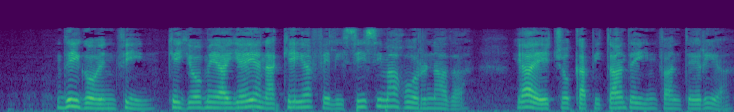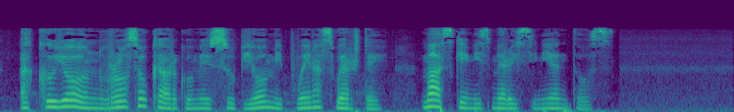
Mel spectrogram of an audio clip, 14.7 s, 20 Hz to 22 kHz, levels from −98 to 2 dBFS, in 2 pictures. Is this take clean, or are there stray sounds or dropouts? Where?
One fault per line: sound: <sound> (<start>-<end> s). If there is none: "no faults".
no faults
